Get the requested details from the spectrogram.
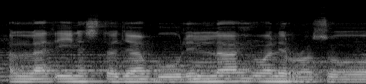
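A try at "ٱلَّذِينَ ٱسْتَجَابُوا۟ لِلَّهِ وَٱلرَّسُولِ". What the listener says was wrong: Mana wali rasul? Enggak ada pakai wali rasul, war rasul aja nyong.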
